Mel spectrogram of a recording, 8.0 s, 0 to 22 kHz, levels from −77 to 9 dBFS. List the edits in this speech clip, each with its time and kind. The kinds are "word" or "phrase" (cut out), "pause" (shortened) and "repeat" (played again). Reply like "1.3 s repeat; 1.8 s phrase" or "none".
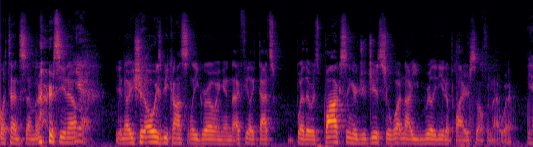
none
